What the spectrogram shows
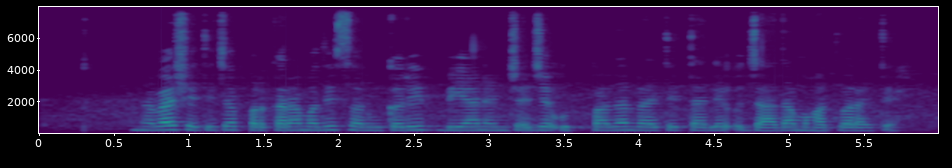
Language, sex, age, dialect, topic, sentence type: Marathi, female, 31-35, Varhadi, agriculture, statement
